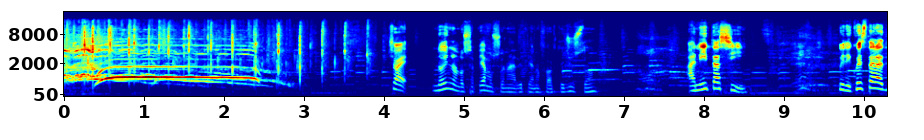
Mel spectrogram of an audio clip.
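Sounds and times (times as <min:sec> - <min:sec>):
audience cheering: 0:00.0 - 0:03.0
audience applauding: 0:00.0 - 0:04.0
speech: 0:04.1 - 0:10.2.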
